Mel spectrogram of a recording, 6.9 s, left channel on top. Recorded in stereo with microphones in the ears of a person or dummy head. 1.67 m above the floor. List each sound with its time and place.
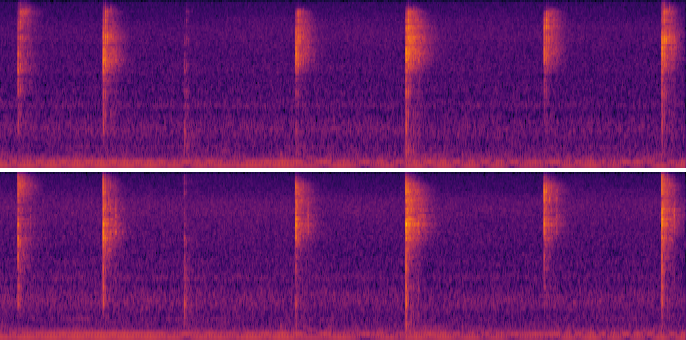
0.2 s a finger snap: 40° right (ahead or behind), 2.5 m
